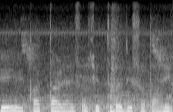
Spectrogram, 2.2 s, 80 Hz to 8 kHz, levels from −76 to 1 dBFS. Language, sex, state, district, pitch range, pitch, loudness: Marathi, female, Maharashtra, Mumbai Suburban, 220-235 Hz, 225 Hz, -15 LUFS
